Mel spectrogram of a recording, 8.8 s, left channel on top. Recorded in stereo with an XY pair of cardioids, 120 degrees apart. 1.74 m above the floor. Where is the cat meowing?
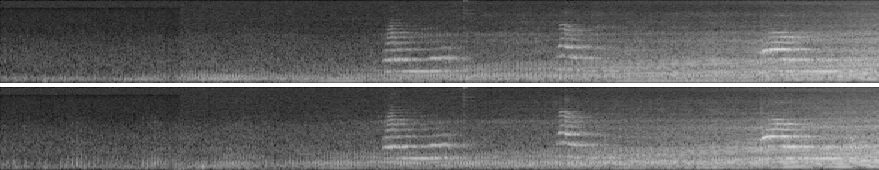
20° right, 4.5 m; by 8.6 s 45° right, 2.5 m.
